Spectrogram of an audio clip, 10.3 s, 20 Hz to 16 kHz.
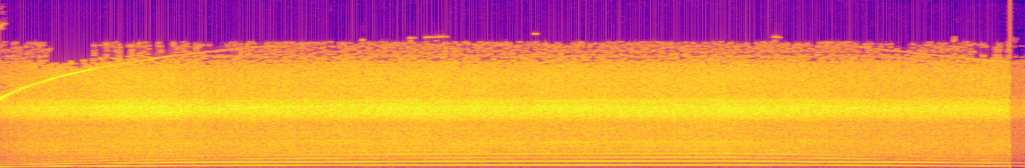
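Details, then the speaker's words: Washing-machine motor bench-tested on 220 V instead of 12 V, no speed controller: high whine climbs quickly to a steady, much more furious pitch, holds, then sags as power drops and takes ages to slow down. "Comme vous avez pu l'entendre, c'est beaucoup plus furieux tout de suite comme rotation du moteur. Évidemment, c'est en 220 volts plutôt qu'en 12 volts."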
